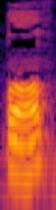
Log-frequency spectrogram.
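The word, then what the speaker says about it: ق: তারপর হচ্ছে কাফ এবং কফ। কফ মোটা এবং কাফ হবে চিকন। কফটা এরকম হবে কফ, আর কাফটা পাতলা হবে কাফ এরকম।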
